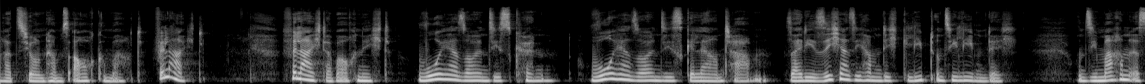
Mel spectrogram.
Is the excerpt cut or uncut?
cut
